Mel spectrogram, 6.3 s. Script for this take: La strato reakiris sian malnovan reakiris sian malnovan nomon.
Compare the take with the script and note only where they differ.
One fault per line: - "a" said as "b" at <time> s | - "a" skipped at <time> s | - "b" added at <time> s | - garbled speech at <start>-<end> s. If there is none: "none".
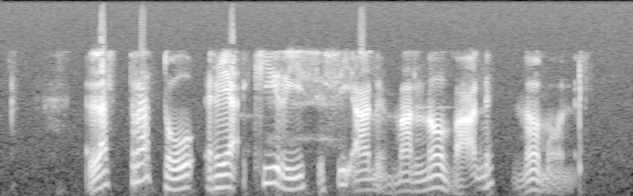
- "reakiris sian malnovan" skipped at 4.9 s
